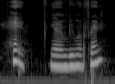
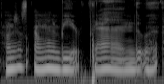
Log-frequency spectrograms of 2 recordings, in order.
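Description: First: Quick, casual, friendly invitation; nice voice. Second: Low, grudging mock offer of friendship; insincere friend. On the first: Shown as a demonstration. Showing how to befriend a bullied kid, nice voice. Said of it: "like, nice voice". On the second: Showing how not to befriend someone, mock insincere. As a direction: imitate someone who is not being nice. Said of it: "Don't be the f-, person that's like".

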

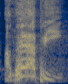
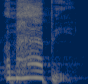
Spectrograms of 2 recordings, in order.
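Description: First: Loud, punched-out burst; aggressive tone. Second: Very soft, unenthusiastic delivery; subdued tone. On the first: Preacher showing that tone changes meaning, loud and forceful. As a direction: belt it out forcefully. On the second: Teacher showing that tone changes meaning, very soft and subdued. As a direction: say it quietly, barely putting it out. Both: Shown as a demonstration. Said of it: "It's all in the tone".

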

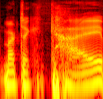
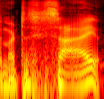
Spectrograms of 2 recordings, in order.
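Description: First: "Myrtaceae" slowly as mar-tuh-kai, hard k; Latin pronunciation. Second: "Myrtaceae" as mar-tuh-sai, soft s; regular pronunciation. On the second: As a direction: say "Myrtaceae" with an English s sound. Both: Shown as a demonstration. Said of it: "It's always Latin".

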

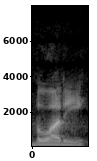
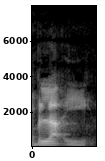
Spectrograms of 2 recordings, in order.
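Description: First: Said in the usual way. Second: "bloody" in a mock-British accent; British-accented "bloody" with a crisp t; put-on British accent. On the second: Shown as a demonstration. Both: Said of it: "Those are two totally different things".

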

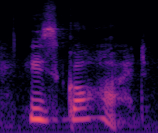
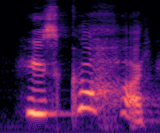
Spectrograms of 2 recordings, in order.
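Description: First: Said in the usual way. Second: He's God shouted high and loud; loud proclamation. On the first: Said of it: "He's God (repeated louder)". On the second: Shown as a demonstration. Preacher to congregation, booming He's God. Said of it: "He's God (first softer take)".

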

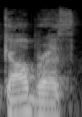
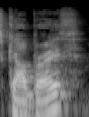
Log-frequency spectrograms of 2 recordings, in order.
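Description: First: "Galbraith" said as GAL-breth; "Galbraith" with a short "e" in the second syllable; mispronounced surname. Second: "Galbraith" said as gal-BRAYTH; "Galbraith" with a full "ay" in the second syllable; corrected surname. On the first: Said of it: "Speaking of mispronunciations, I've pronounced it". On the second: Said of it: "I've always mispronounced your name". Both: Shown as a demonstration.

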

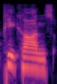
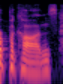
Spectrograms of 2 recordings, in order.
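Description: First: "pecans" said PEE-kahnz; "pecans" as PEE-kahnz, first syllable like "pea"; first variant pronunciation. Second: "pecans" said puh-KAHNZ; "pecans" as puh-KAHNZ, weight on the second syllable; second variant pronunciation. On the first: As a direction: open "pecans" with a long "pee". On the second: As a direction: reduce the start of "pecans" to "puh". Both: Shown as a demonstration. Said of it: "pecans or pecans".

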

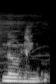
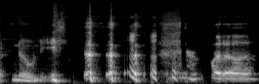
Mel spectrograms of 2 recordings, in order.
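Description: First: Said in the usual way. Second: No need said through a chuckle; laughing. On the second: Real, not acted. Husband laughing at the joke about his wife. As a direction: repeat it laughing.

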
